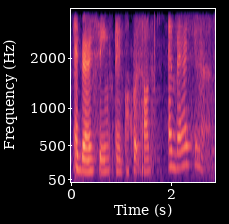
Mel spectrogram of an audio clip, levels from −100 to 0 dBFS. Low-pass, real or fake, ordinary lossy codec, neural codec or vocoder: 3.6 kHz; fake; none; codec, 16 kHz in and 24 kHz out, 1.1 kbps, FireRedTTS-2 codec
